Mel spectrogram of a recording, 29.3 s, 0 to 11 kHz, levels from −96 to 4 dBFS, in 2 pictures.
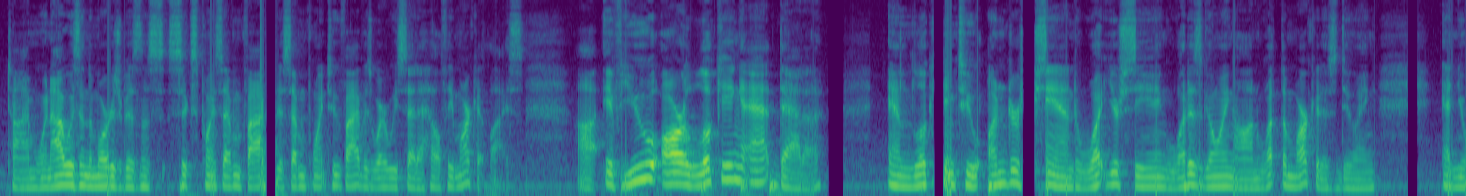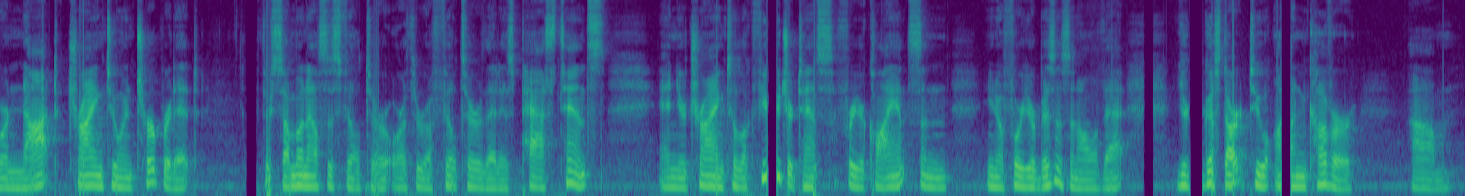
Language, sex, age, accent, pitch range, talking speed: English, male, 40-59, American, 115-135 Hz, 180 wpm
